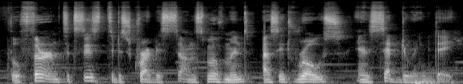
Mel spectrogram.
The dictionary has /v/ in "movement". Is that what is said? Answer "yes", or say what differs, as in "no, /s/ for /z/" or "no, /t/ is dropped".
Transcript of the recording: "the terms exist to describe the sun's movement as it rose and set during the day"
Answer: yes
